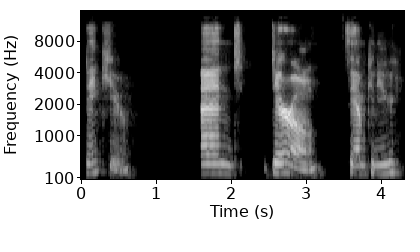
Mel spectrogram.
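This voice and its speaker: A woman's voice: mid-range voice, very slow, bright, forceful tone, rough recording. A woman moderating an online panel over a video call, chatty and friendly with frequent fillers.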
